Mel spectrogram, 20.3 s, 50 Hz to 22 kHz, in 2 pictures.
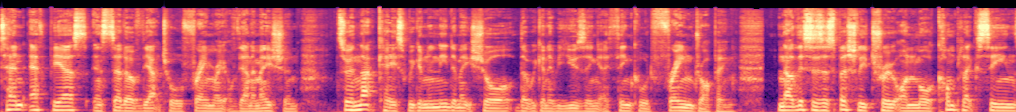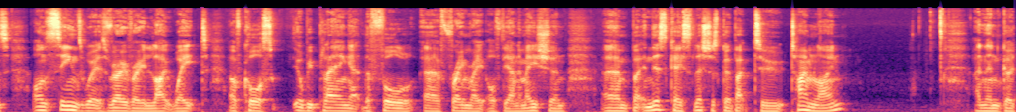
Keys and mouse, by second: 19.6 click.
